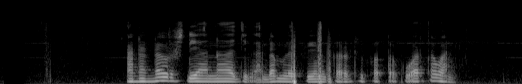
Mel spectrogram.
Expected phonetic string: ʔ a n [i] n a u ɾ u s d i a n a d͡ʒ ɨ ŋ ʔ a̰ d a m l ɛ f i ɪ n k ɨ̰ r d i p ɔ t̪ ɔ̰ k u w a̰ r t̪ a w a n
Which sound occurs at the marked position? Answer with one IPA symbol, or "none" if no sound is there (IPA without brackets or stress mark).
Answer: a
